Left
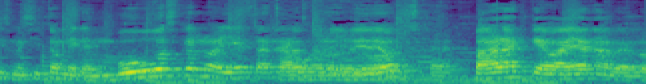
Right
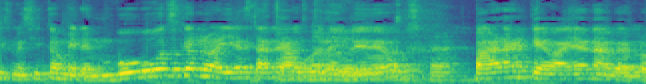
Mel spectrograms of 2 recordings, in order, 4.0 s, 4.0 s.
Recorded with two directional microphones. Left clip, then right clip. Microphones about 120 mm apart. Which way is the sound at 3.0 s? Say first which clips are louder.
Right 9 dB; 35° right (ahead or behind).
